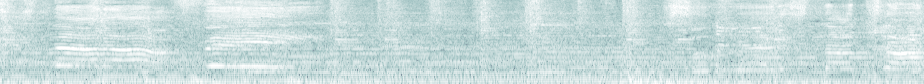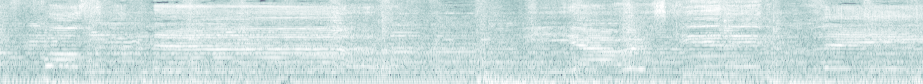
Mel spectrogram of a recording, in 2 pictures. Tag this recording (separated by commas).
Singing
